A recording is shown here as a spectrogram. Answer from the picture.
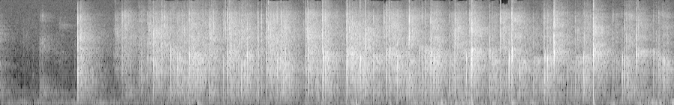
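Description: A studio audience applauding, the clapping starting about half a second in.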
